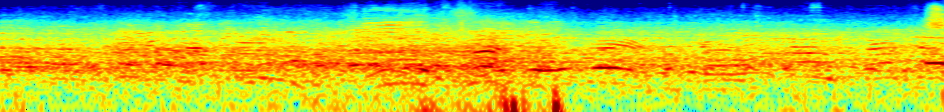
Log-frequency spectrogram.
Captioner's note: crowd chatter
